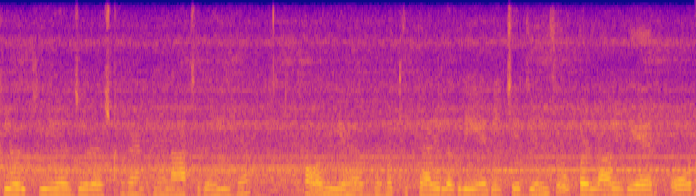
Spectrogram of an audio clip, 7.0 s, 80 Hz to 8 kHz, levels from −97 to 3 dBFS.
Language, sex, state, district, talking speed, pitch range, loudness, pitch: Hindi, female, Rajasthan, Bikaner, 190 wpm, 200-210 Hz, -19 LUFS, 205 Hz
